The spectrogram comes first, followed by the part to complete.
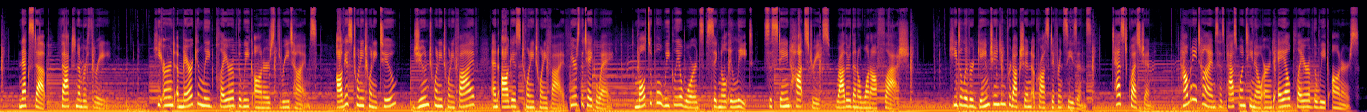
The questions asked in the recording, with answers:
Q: How many times has Pasquantino earned AL Player of the Week honors?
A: 3 times.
